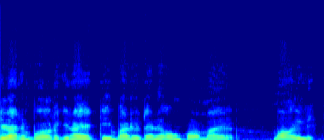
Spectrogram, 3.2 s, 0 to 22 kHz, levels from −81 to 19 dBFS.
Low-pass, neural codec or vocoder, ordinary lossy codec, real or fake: 19.8 kHz; none; Opus, 32 kbps; real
